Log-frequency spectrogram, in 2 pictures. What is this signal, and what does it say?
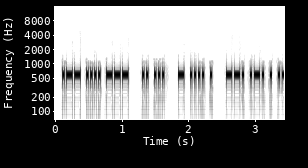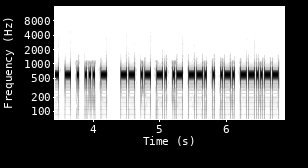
Morse code, heard as a keyed tone, about 40 wpm, 600 Hz. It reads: WHO IS THE GREATEST MANAGER,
